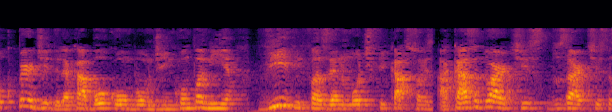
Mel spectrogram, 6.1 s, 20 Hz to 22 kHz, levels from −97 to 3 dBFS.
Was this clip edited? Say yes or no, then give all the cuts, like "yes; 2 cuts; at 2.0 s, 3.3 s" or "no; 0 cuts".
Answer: yes; 2 cuts; at 2.5 s, 4.3 s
